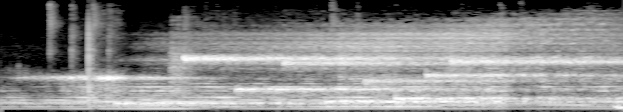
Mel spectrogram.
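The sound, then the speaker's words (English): The Sega Dreamcast console's electronic startup chime, with sustained, layered synth tones that swell and hold, shimmering bright pitches stacked over a warm low drone, playing alone for a few seconds. “That, folks, is the glorious Dreamcast.”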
